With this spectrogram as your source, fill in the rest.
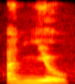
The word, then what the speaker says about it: agneau: GN is just like getting peanut butter off of the roof of your mouth. Ny, agneau.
